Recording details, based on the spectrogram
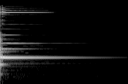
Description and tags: metal cracktoy crank-toy toy childs-toy musicbox
crank-toy, metal, toy, cracktoy, childs-toy, musicbox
